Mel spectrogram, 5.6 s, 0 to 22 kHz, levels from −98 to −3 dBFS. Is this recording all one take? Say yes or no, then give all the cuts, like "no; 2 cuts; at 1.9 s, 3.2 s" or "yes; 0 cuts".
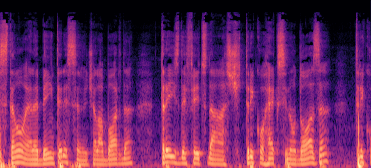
yes; 0 cuts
